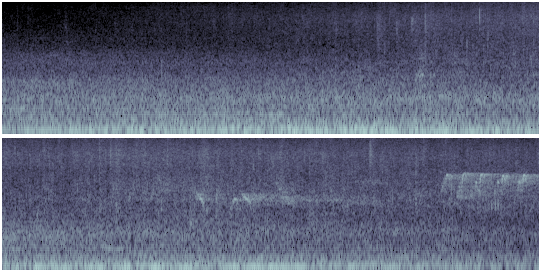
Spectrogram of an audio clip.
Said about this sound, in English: feeling the intoxicating heartbeat of the forest with its cicadas, frogs and beating rain, like standing in a full-on shower, separated only by insect screen and slats of window blinds.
